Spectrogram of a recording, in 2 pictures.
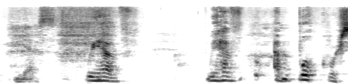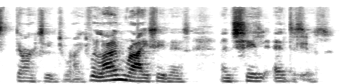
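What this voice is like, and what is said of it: Speaks with an accent. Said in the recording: “it's my accent”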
